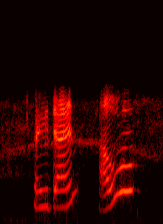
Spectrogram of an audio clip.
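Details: Siberian Husky howling along to local emergency sirens gives short, tonal howls that swoop upward, with the sirens audible in the distance.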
